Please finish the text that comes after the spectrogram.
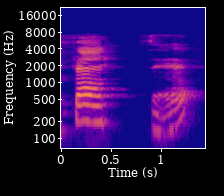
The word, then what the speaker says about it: faisait: Il s'écrit AIS, donc on pourrait dire faisait, mais malheureusement la langue française elle est un petit peu bizarre et donc on dit faisait.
